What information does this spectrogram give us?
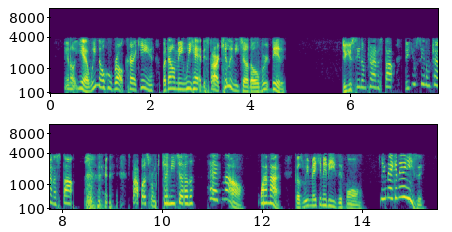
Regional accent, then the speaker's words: Florida, United States; You know, I'm from Florida, so, you know, down in Miami, they got a place called Liberty City.

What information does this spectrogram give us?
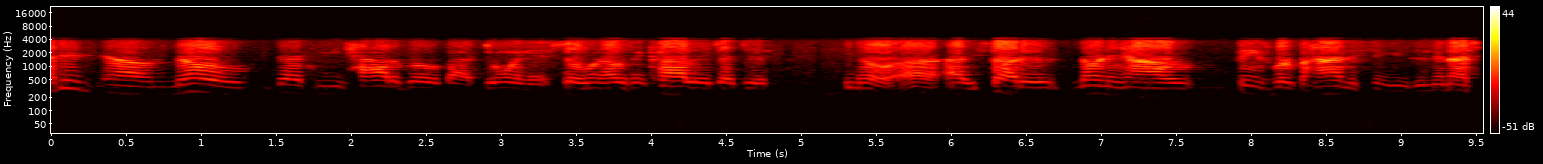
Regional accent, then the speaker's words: Stone Mountain, Georgia, United States; Well, yeah, you know, I grew up in Stone Mountain, Georgia, you know what I'm saying, on the east side

